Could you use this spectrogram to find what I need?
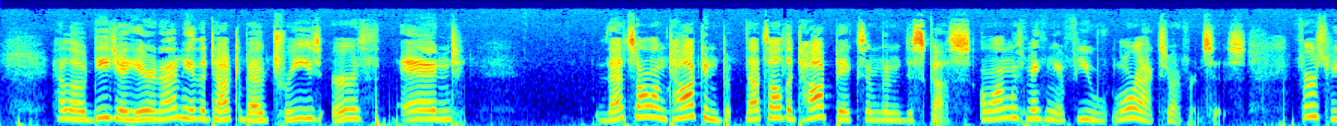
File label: radio ad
